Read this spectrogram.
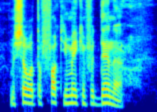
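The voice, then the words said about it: Put-on Boston accent. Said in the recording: “You think I could do a Boston accent for a full day?”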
